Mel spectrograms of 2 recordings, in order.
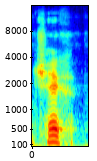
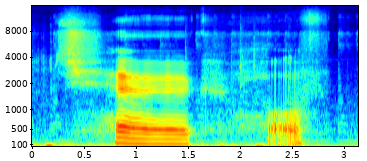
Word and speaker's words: Chekhov: Another lesser idea I had was that the name Chekhov was supposed to reference famed Russian writer Anton Chekhov. That's not right. Anton Chekhov.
